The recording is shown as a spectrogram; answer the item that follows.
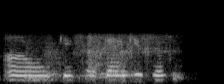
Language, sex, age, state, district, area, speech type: Tamil, female, 18-30, Tamil Nadu, Chengalpattu, urban, conversation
